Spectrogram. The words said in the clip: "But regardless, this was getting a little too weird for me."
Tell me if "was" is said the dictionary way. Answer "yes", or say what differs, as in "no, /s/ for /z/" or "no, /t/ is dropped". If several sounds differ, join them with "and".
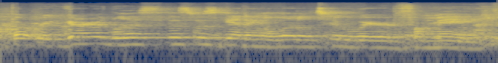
yes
